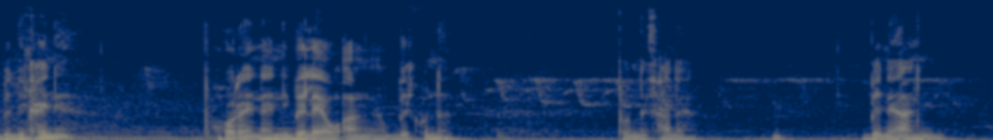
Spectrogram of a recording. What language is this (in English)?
Bodo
